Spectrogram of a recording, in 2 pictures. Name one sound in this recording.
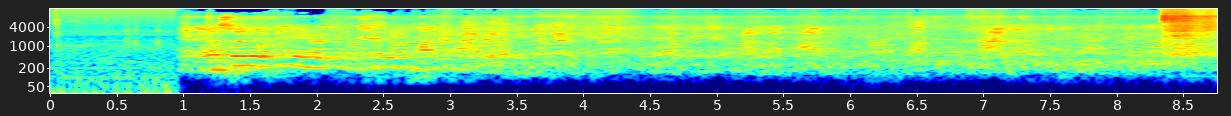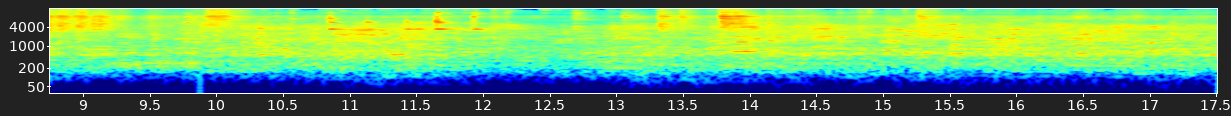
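A crowd of men and women chants together.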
